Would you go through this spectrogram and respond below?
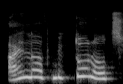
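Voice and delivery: put-on high, slow South African accent. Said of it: "in her little South African accent".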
